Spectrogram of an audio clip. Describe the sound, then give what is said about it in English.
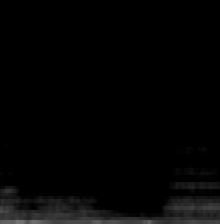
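Soft, low heartbeat thumps of a person's heart slowing down after excitement, two or three muffled beats at a slow, even pace, sitting under a steady droning hum with no voices. “Listen to my heartbeat, baby.”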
